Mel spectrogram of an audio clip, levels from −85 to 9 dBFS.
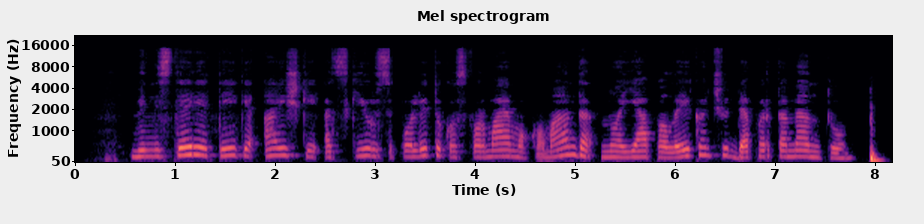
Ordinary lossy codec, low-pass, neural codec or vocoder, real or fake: AAC, 48 kbps; 14.4 kHz; none; real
